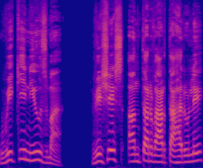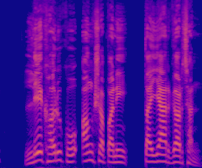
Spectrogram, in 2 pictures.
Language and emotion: Nepali, neutral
